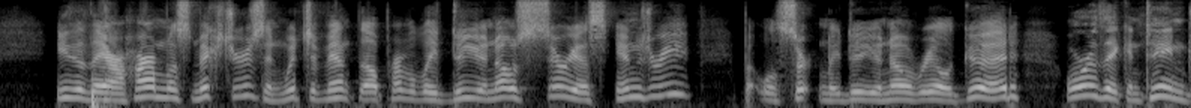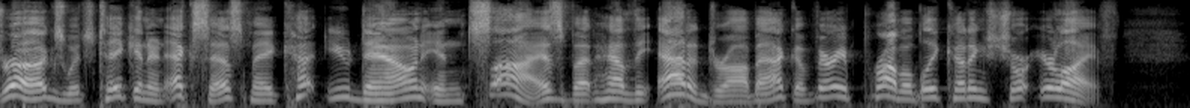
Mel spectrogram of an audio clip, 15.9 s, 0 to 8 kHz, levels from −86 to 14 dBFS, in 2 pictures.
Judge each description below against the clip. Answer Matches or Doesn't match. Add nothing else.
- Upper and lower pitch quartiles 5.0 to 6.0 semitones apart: Matches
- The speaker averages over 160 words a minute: Matches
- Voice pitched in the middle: Matches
